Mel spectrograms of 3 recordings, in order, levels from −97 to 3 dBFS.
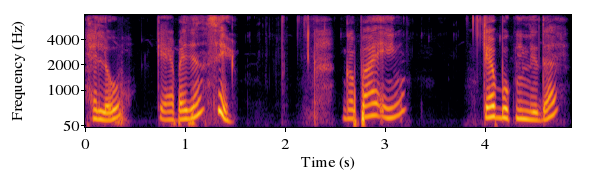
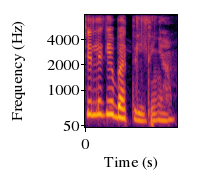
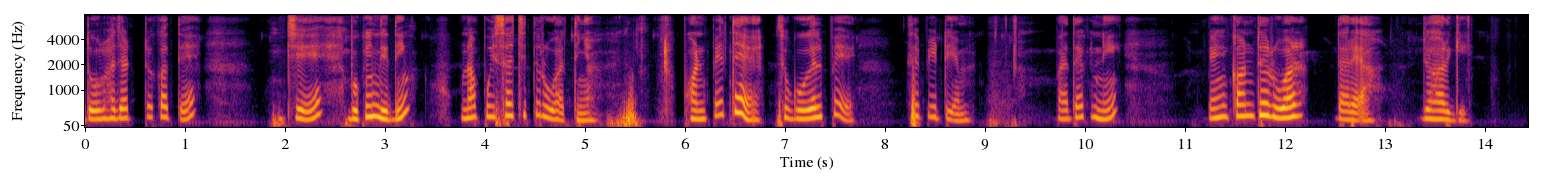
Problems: none marked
